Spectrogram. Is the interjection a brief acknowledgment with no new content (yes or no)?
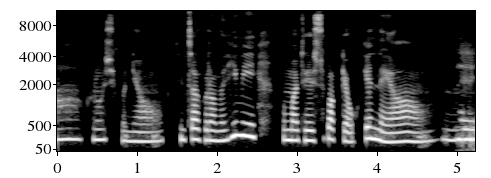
no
